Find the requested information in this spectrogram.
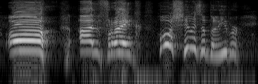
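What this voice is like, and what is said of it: Put-on Irish accent. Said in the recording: “if I was doing Irish”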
